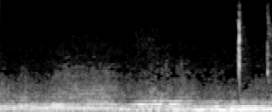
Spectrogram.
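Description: The ex-Chamberlain Synergy endurance race car at the Montjuic circuit passes with a sustained, loud, droning engine note that shifts slightly in pitch, with brief high squeals near the end.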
